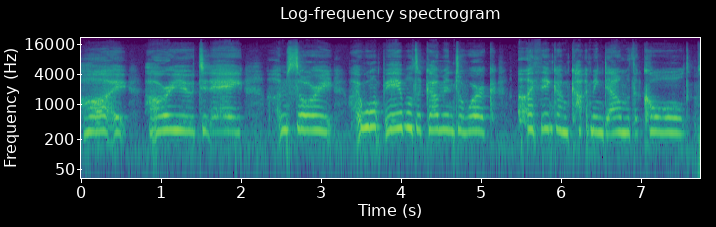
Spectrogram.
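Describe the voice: Using a put-on character voice, a woman speaks high, croaky and hoarse, flat and monotone at a moderate pace.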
